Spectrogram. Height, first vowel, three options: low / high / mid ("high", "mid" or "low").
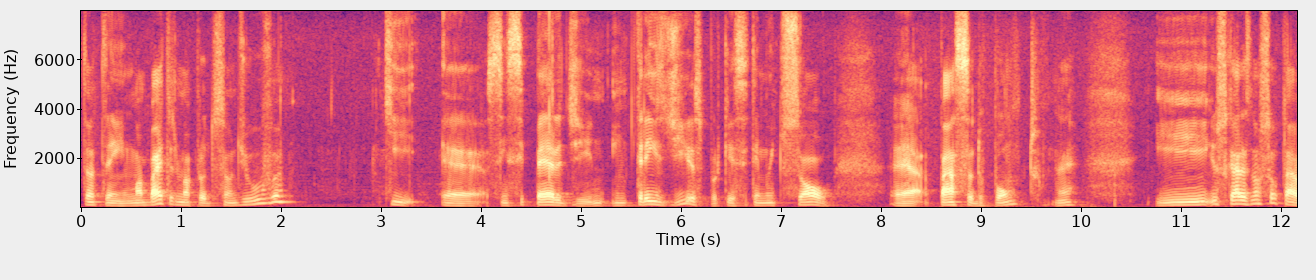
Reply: low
